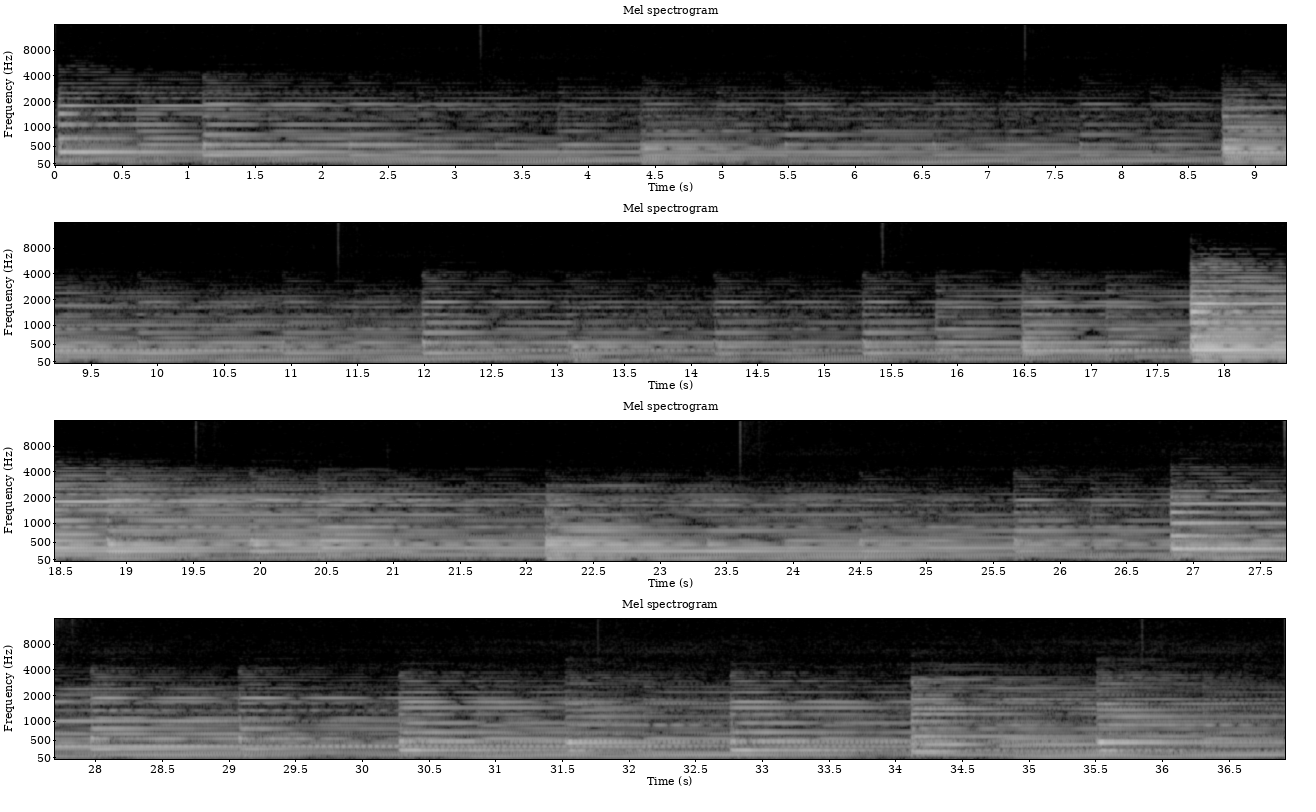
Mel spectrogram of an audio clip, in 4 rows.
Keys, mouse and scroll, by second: 1.0 alt+right click, 1.5 alt+middle click, 2.3-5.9 alt+drag, 5.9 alt+right click, 6.4 alt+middle click, 6.7 alt+right click, 7.1 alt+click, 7.7 alt+middle click, 8.1 alt+click, 13.1 right click, 13.4 right click, 16.5 click, 18.9 ctrl+1, 19.7 click, 22.4-24.9 right drag, 24.9 click, 27.5 click, 28.3 alt+click, 28.8-31.1 right drag, 31.1 2, 33.0-33.7 typing, 34.0 click.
